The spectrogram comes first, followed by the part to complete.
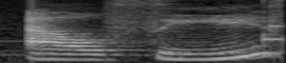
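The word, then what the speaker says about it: Elcie: for a girl and foxley means Fox Meadow LC spelled e-l-c-i-e or e-l-s-i-e-l-c this one's actually a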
